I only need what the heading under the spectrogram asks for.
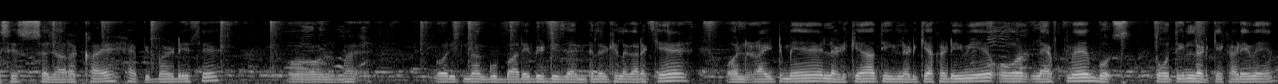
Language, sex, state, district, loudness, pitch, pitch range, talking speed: Hindi, male, Uttar Pradesh, Muzaffarnagar, -27 LUFS, 130 Hz, 125-150 Hz, 165 wpm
